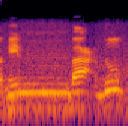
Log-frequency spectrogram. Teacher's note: عین وسط حلق سے، حلق کے درمیان سے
